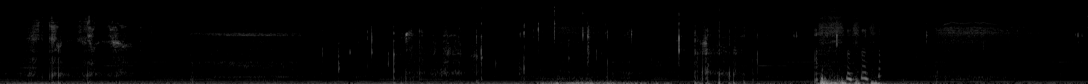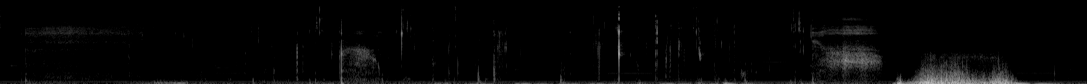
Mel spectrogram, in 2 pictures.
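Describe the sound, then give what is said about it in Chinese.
Food being chewed and bitten as bites are shared, soft crunches and wet mouth sounds, faint throughout, mixed with breathy sighs and whispering, and a louder breathy burst near the end. “我吃一口，你吃一口，我吃一口，你再吃一小口。”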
